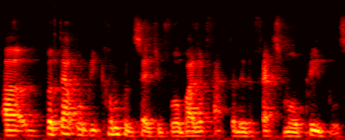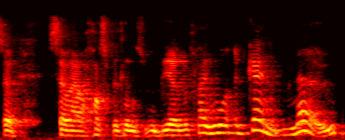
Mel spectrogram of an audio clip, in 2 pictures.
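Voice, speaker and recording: A man's voice: mid-range voice, animated, fairly quick, a little mellow, echoey room, dull audio. A middle-aged man with a Teesside accent giving emphatic, scornful commentary on a talk show, hesitating with many uhs. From North East England. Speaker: guest commentator. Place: remote link from home.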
